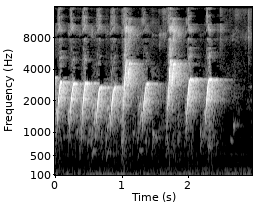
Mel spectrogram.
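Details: Asian fairy-bluebird of Indonesia whistling about eleven rapid upward-sweeping notes, a few louder and higher, fading out toward the end.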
